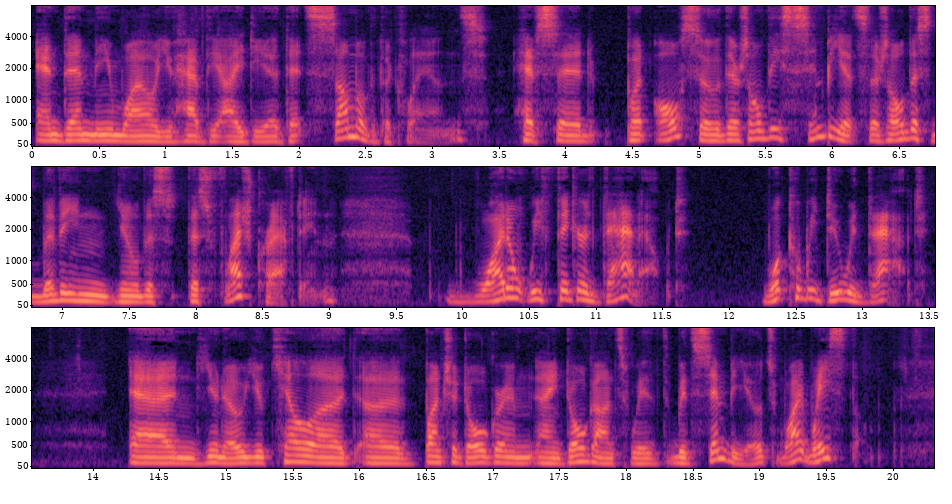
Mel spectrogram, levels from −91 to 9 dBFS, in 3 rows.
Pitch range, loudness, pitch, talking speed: 115-145 Hz, -19 LUFS, 125 Hz, 170 wpm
